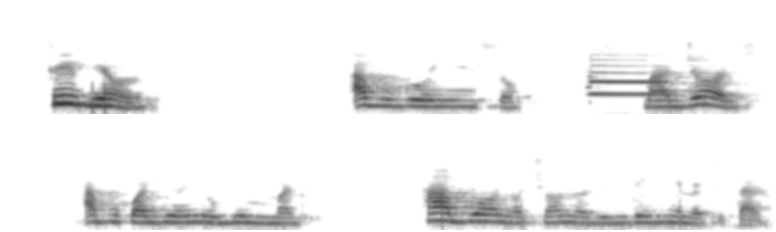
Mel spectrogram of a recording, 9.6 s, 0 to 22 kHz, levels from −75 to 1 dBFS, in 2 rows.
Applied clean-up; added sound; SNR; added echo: neural mask model DeepFilterNet 3.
